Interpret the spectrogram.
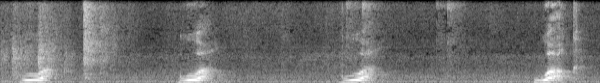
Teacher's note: With manner of articulation, approximant, and place of articulation, bilabial.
